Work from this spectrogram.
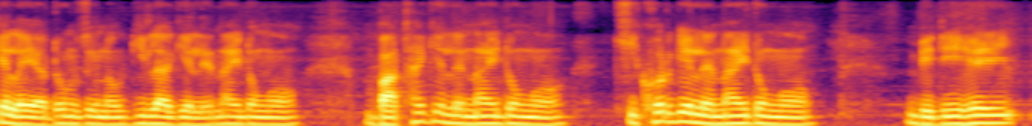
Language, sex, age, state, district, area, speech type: Bodo, male, 45-60, Assam, Udalguri, urban, spontaneous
